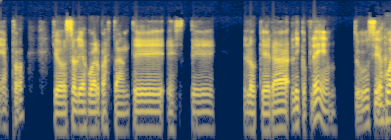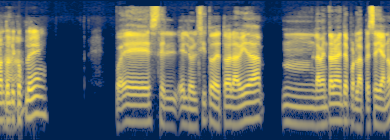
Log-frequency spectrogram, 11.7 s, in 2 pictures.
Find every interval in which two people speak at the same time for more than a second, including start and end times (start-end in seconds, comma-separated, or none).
none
